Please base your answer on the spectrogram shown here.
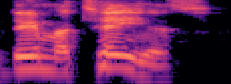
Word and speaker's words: DeMatteis: And well, I always pronounce it J.M. DeMatteis.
